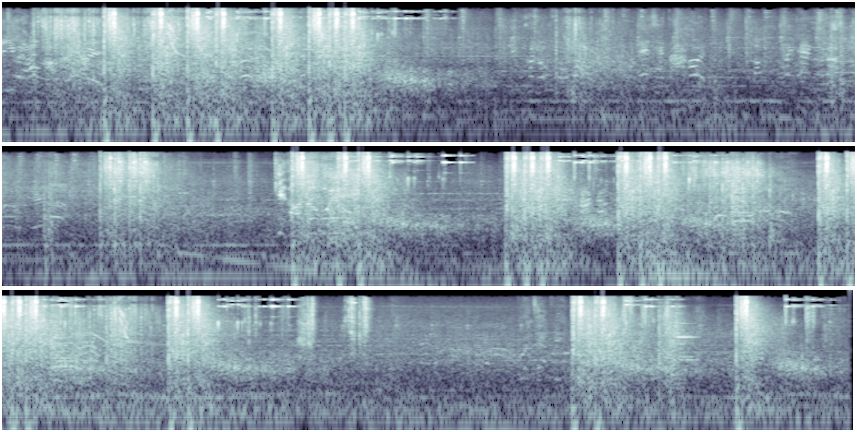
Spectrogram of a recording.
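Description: Pistol shots ring out in sharp bursts, echoing through a large hall.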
